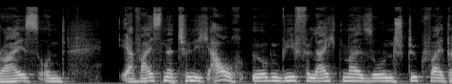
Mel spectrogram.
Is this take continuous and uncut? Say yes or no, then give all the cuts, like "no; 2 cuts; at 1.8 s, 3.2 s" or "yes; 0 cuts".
yes; 0 cuts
